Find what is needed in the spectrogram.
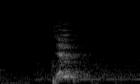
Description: The search for a hiccup cure continues.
